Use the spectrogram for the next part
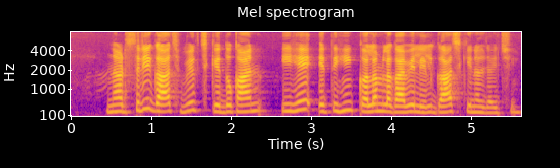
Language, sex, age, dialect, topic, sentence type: Magahi, female, 46-50, Western, agriculture, statement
